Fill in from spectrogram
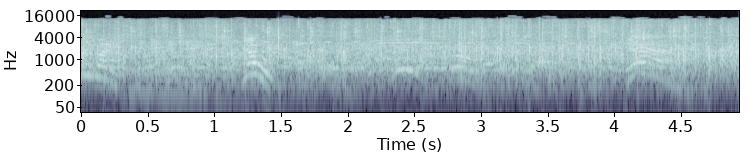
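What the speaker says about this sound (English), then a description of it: "Give yourself a big round of applause." Audience gives a big round of applause, steady dense clapping with voices cheering and talking over it throughout.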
